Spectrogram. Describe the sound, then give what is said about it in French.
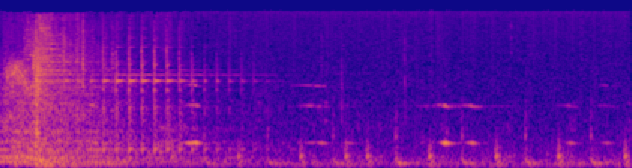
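A foley sword strike against a wall: a sharp metallic crash, then a wobbling sheet-metal ring that pulses and warbles unevenly as it decays. “lorsque l'épée tape au milieu, je vais vous le faire réentendre, on entend une espèce de bruit très caractéristique, un goulou de tôle qui ondule.”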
